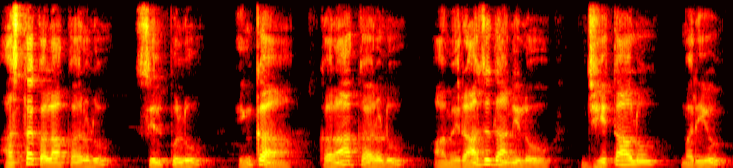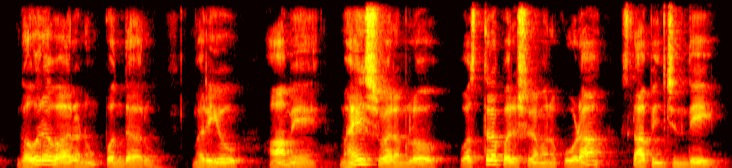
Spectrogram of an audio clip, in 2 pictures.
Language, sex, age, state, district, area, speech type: Telugu, male, 60+, Andhra Pradesh, Konaseema, rural, read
